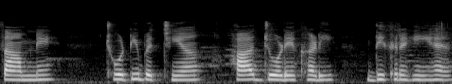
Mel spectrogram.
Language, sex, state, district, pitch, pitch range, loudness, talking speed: Hindi, female, Chandigarh, Chandigarh, 215 Hz, 210-225 Hz, -18 LUFS, 120 wpm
